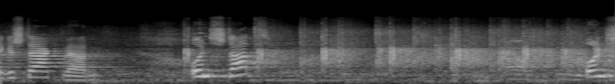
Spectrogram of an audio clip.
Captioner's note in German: Beifall bei Abgeordneten der LINKEN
